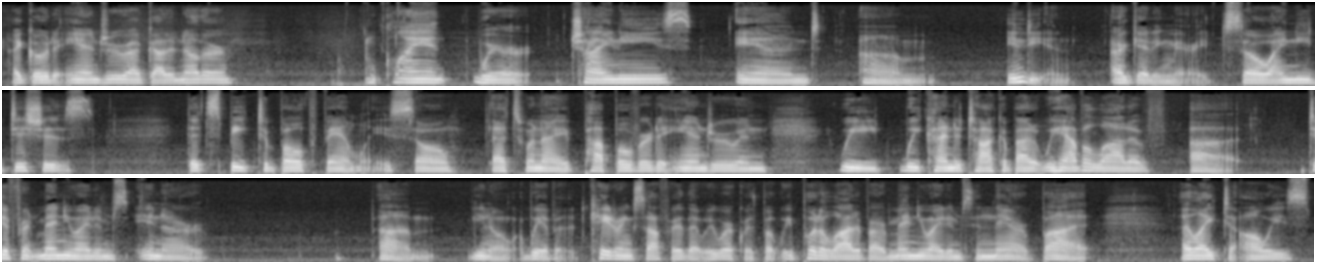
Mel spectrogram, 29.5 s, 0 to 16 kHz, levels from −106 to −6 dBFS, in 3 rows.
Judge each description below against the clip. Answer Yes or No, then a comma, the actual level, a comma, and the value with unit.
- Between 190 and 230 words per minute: No, average, 160 wpm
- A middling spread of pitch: No, narrow, 2.1 semitones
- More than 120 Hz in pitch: Yes, medium, 140 Hz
